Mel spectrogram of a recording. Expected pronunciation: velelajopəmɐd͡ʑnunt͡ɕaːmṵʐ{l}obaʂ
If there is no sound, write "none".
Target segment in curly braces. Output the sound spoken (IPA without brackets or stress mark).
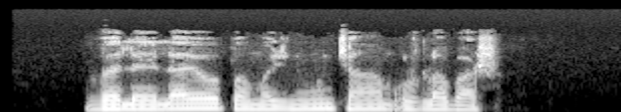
l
